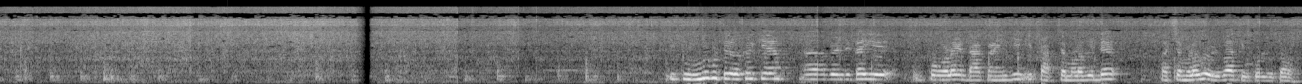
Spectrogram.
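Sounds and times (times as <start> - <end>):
wooden spatula scraping pan: 0.0 - 8.0
vegetables sizzling in oil: 0.0 - 13.0.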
